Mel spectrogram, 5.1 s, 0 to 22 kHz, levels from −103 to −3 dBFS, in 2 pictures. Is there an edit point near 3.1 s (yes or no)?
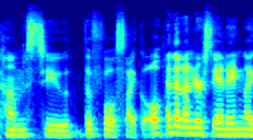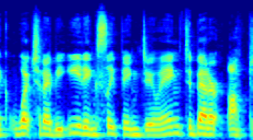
no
